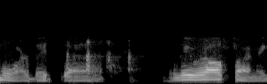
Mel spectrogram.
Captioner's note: laughs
